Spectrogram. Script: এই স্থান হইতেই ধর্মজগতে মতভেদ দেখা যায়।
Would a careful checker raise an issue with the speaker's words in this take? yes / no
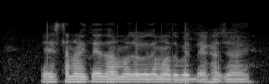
no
